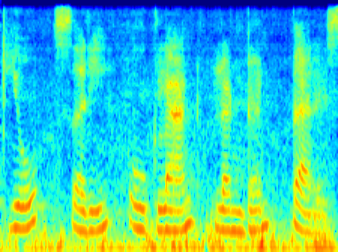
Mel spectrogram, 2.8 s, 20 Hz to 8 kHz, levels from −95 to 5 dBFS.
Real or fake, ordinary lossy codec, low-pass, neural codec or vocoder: fake; none; 7.2 kHz; codec, 24 kHz, 6 kbps, HILCodec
